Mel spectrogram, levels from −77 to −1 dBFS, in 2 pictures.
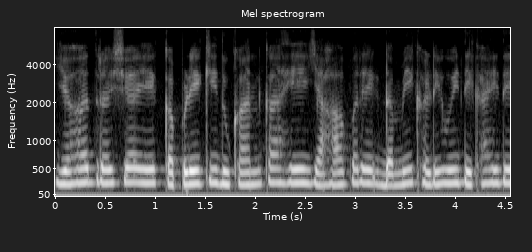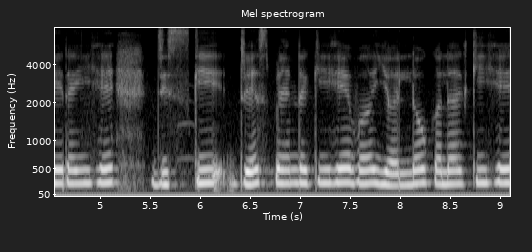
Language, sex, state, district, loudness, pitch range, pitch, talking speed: Hindi, female, Uttar Pradesh, Lalitpur, -16 LUFS, 230-245 Hz, 240 Hz, 185 wpm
